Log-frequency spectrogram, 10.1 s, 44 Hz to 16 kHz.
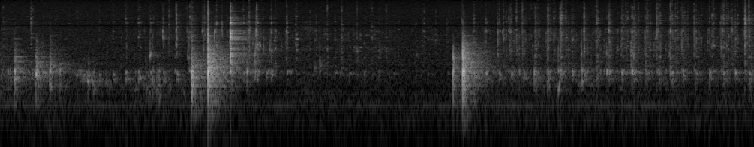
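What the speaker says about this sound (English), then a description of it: "I'm going to whisk in 1 large egg and 1 teaspoon of pure vanilla extract" A whisk beats egg and vanilla extract in a bowl, quick clattering strokes in two bursts separated by a short pause, close and fairly quiet.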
